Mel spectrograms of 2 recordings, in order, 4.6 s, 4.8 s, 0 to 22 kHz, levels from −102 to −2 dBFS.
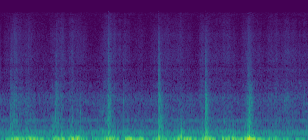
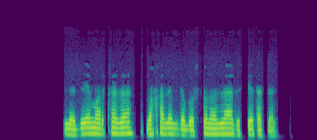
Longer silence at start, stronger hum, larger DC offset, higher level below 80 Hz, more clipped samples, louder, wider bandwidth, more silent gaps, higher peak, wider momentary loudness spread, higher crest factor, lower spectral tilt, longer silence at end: second, 0 s vs 0.95 s; neither; neither; first, -38 dBFS vs -54 dBFS; neither; second, -45 LUFS vs -18 LUFS; second, 3.4 kHz vs 3.8 kHz; neither; second, -12 dBFS vs -2 dBFS; first, 12 LU vs 7 LU; about the same, 20 dB vs 16 dB; second, -7.5 dB/octave vs -13 dB/octave; second, 0 s vs 0.65 s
